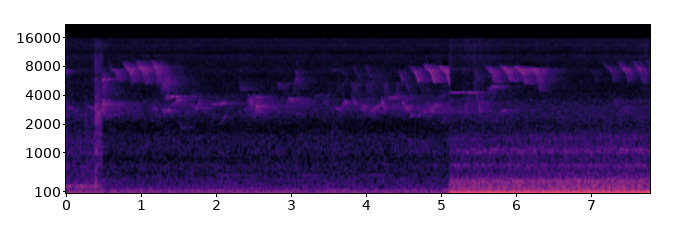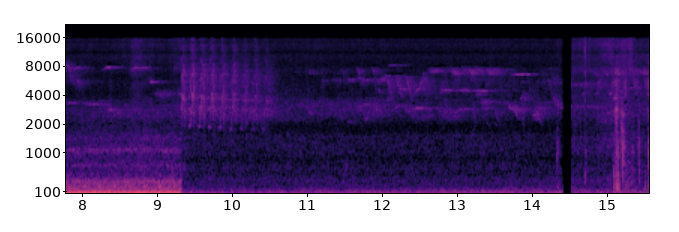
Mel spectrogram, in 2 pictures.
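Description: Songbirds calling in series of quick falling chirps over a faint outdoor background. About five seconds in, a loud low rumble starts abruptly, drowns them for about four seconds, and cuts off just as suddenly.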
